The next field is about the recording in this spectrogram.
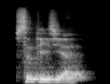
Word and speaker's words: Synthesia: He's the co-founder and CEO of Synthesia, spelled S-N-Y-T-H-E-S-I-A. Welcome to the program. – Thank you, Jason. Excited to be here. – Synthesia is how it's pronounced, correct? – Synthesia. – Synthesia, yeah. Okay.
